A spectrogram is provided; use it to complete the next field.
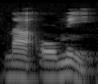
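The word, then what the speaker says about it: נעמי: Contohnya, ini huruf nun, N, kemudian vokal A, na, kemudian ayin, silent letter, kemudian vokalnya O, na O, kemudian mem atau M, vokal I, Naomi.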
